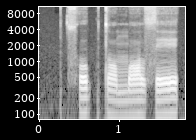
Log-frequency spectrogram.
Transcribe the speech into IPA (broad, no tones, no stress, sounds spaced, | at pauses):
t͡sʰ o kʷ t ɔ m ɔ lˠ s e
